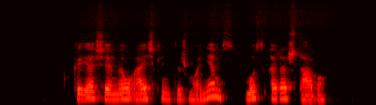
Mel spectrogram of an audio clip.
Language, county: Lithuanian, Vilnius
